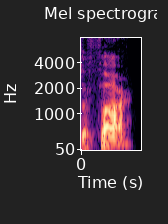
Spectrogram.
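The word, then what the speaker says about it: עפר: It's a P, but it's pronounced afar.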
